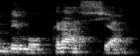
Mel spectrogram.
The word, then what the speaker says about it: democracia: diferente heterotonicos por exemplo em português a gente diz democracia em espanhol democrácia certa a se heterotonicos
